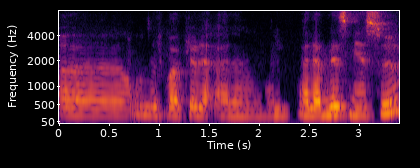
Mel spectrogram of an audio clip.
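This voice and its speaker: A woman's fairly high voice, very slow pace and fairly even intonation. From Quebec City, Canada. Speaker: prayer group leader. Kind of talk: testimony. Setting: video call. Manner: hesitant.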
